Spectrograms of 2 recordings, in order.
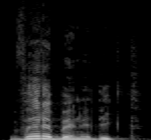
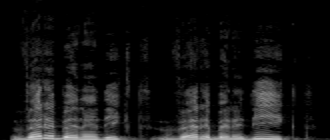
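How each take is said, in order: First: Said in the usual way. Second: Higher, slow call across the deck. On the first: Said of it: "zise doamna Weldon". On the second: A narrator's reading. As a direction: call out to her cousin, drawn out. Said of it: "Și strigând îl chemă". (strigă chemându-l, rar și mai sus)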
